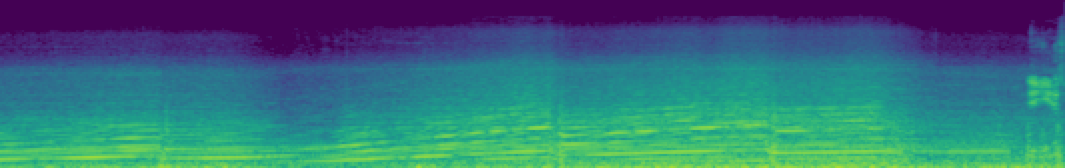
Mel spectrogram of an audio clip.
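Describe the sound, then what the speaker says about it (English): A straight-piped Lamborghini Huracan's exhaust revs loudly up and down through the gears, rising and falling in pitch close by, with people talking over it at times. "This exhaust will get you in trouble."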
